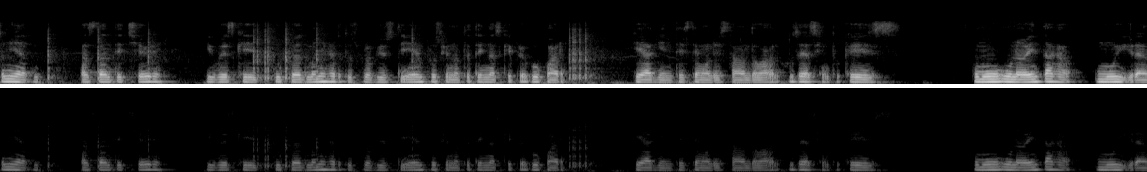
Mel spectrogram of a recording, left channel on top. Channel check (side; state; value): right; quieter; 21.1 dB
